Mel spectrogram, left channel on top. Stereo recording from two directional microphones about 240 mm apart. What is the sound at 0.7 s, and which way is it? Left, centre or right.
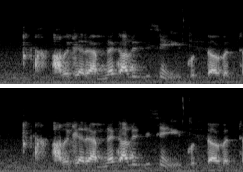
Speech, centre.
